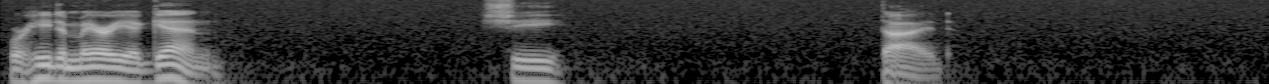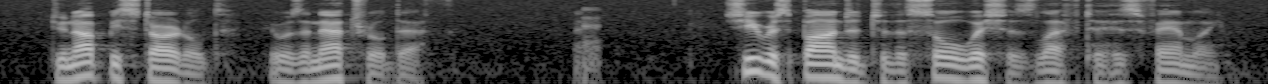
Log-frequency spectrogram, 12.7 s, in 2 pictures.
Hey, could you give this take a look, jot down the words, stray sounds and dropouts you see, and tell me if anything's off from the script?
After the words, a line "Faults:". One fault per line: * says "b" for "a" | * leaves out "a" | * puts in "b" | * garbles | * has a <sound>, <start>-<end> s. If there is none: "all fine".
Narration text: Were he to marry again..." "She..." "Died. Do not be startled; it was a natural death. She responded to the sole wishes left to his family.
Were he to marry again..." "She..." "Died. Do not be startled; it was a natural death. She responded to the sole wishes left to his family.
Faults:
* has a laugh, 9.2-9.4 s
